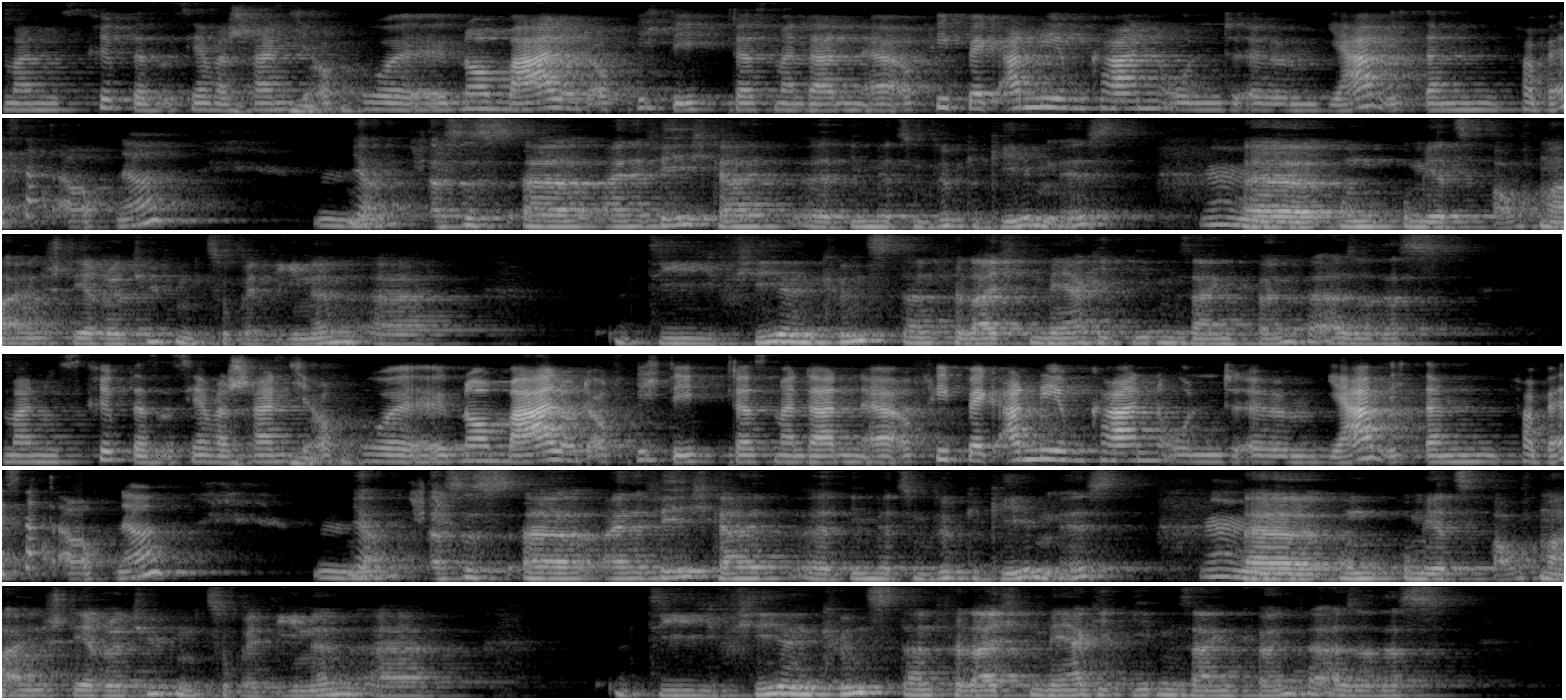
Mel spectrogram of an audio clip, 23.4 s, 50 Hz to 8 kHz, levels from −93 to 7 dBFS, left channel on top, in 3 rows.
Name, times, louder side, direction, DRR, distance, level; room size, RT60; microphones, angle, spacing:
voice 1, 0.0-9.0 9.4-9.7 13.8-14.3, right 5 dB, 60° right, 10 dB, 1.3 m, -34 dB
voice 2, 9.5-13.3 13.6-17.7 18.7-22.8, right 1 dB, 5° right, -2 dB, 2.0 m, -36 dB
22.0 x 12.5 x 5.1 m, 0.89 s
head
